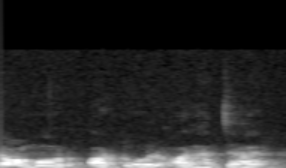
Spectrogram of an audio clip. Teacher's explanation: শব্দের আদিতে না বোধক অ কি হয়? বিবৃত, অর্থাৎ অ এর মতো হয়।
